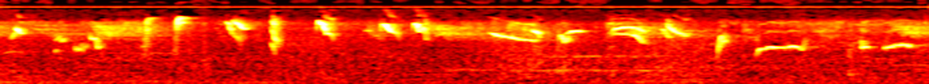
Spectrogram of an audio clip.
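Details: Indian robin singing in a green garden: a busy run of short, sweet chirps and quick slurred whistles, high-pitched and varied, with a low background hum.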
